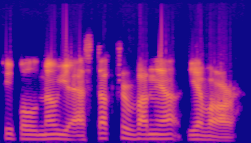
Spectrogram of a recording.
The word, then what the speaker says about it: Vanja Ljevar: Vanja Ljevar, right? That's not a bad pronunciation.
